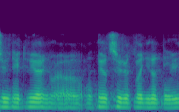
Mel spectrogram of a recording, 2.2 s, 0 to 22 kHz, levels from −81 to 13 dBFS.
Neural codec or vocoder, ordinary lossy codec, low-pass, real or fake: autoencoder, 22.05 kHz, a latent of 192 numbers a frame, VITS, trained on one speaker; Opus, 32 kbps; 7.2 kHz; fake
